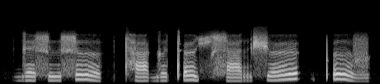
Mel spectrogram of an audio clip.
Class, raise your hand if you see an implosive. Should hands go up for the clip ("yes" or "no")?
no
